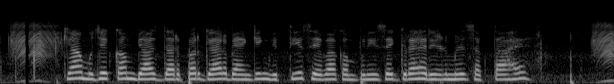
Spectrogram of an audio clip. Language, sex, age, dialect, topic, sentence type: Hindi, female, 31-35, Marwari Dhudhari, banking, question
